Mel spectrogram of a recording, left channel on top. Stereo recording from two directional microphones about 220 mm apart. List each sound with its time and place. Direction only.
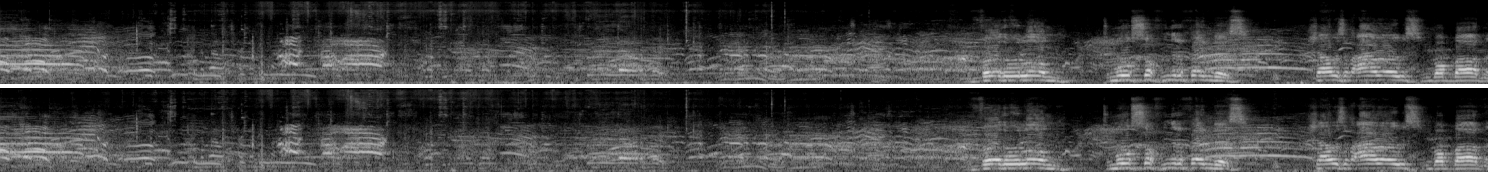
0.0 s run: centre (ahead or behind)
2.7 s a sound: 5° right (ahead or behind)
6.2 s run: 35° left (ahead or behind)
7.9 s run: 5° left (ahead or behind)
9.6 s a man's voice: 55° right (ahead or behind)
